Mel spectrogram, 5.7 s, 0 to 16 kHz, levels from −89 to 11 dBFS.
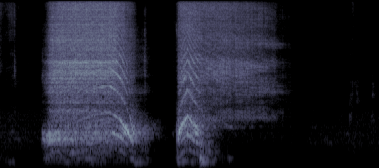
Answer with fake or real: fake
